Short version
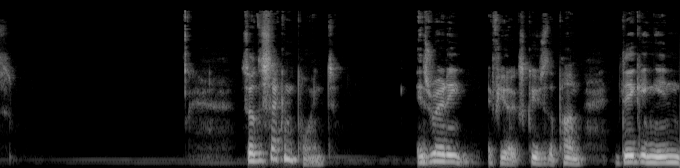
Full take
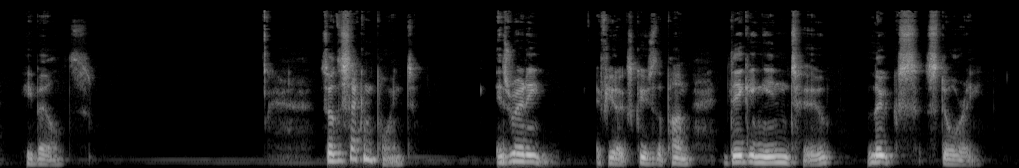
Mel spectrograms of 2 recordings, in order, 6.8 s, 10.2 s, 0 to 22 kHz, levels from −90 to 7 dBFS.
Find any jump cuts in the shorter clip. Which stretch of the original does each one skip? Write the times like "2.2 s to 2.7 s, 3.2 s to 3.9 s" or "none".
5.6 s to 5.9 s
